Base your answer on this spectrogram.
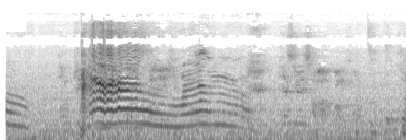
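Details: An aggressive cat gives a long, drawn-out wavering yowl that rises sharply, wobbles for about two and a half seconds, then fades, preceded by a short lower moan; quiet room background.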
